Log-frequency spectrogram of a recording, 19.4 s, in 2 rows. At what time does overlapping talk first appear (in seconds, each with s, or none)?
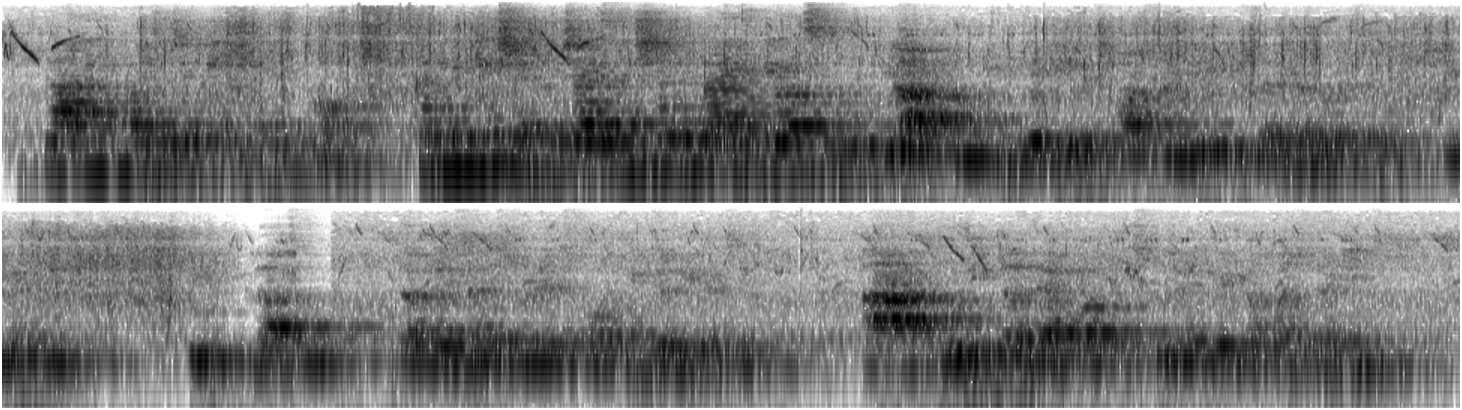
none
